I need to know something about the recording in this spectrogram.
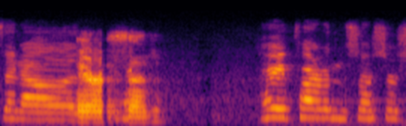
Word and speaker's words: Erised: I mean, it's not obvious, is it? It's just desire backwards.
